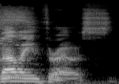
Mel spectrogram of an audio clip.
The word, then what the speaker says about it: Valeinthros: Valaine Throws, 2015.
